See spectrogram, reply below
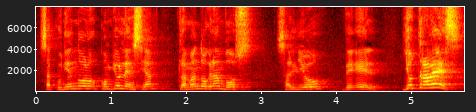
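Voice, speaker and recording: Male pastor, Mexico City accent, high voice, animated conversational sermon in a church. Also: measured pace. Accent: Mexico City Spanish. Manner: animated, asks the congregation questions, swings between loud and soft. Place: church sanctuary.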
